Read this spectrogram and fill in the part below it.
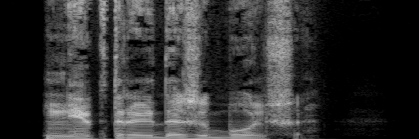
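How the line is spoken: Grim smirk. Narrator (Russian): мрачно усмехнулся Всеволод

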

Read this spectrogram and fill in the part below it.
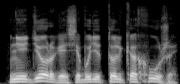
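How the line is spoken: Shouted. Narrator (Russian): крикнул я

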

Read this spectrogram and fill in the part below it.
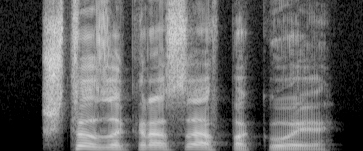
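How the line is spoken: Snorting. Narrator (Russian): фыркнул воин

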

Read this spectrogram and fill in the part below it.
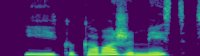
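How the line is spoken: Calm inquiry. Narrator (Russian): спокойно поинтересовалась

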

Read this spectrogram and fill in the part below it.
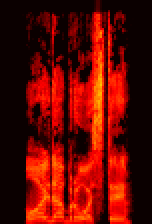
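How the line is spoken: Laughing. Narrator (Russian): Кортни рассмеялась

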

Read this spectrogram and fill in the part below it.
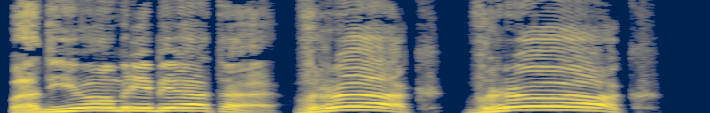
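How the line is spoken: Roaring. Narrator (Russian): проревел хорошо знакомый им голос

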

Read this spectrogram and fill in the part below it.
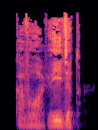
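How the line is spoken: Fearful whisper. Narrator (Russian): прошептала Ньюта, которая боялась признать то, во что уже поверила

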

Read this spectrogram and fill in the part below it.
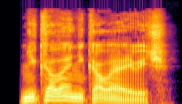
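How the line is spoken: Exclaimed. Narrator (Russian): воскликнул Невельской

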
